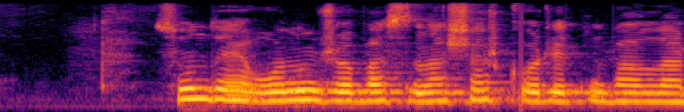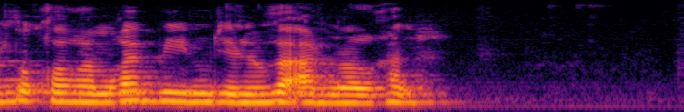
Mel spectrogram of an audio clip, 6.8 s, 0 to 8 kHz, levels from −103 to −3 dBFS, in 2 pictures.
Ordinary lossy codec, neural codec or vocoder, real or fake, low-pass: none; none; real; 7.2 kHz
